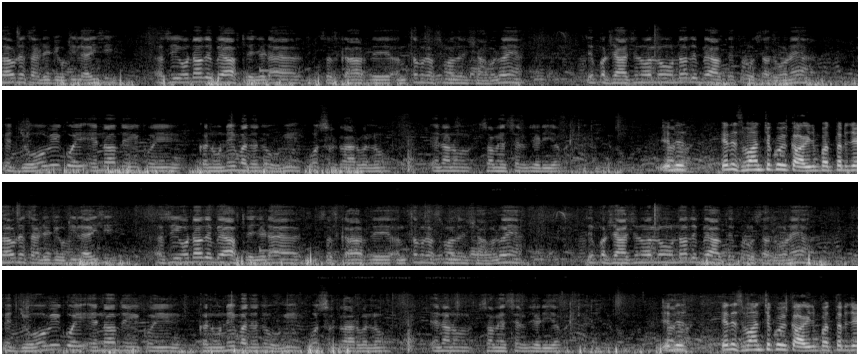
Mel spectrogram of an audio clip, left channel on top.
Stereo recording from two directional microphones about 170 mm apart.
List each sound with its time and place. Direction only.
0.0 s speech: 5° right (ahead or behind)
15.3 s a man's voice: 30° left (ahead or behind)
